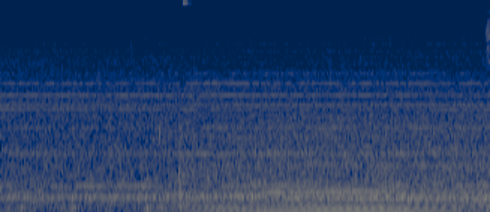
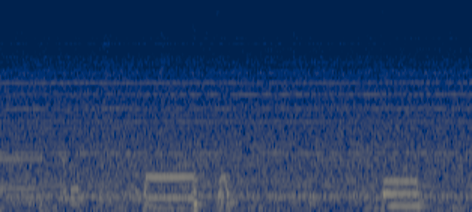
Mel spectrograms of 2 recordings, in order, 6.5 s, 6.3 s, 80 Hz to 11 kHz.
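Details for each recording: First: Voron V2.4r2 3D printer input shaper resonance test on the Y axis, noted as the extra noisy one with more mass causing a lot of jiggering; quiet steady hum with tones swelling through the sweep, a normal test run. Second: Voron V2.4 R2 3D printer, LDO stepper motors, homing after tuning second homing speed: quiet hum with short bursts of stepped motor tones, then a harsh noise at the end of homing; cause suspected, not confirmed.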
